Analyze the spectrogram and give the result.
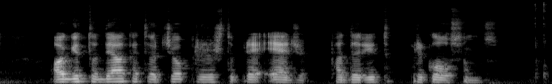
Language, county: Lithuanian, Klaipėda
